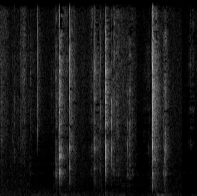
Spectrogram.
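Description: Hard plastic Nerf Barricade blaster parts clicking and knocking against each other as they are handled: about five short clicks, the sharpest near the end.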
